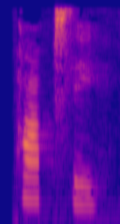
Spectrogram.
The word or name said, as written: popsie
